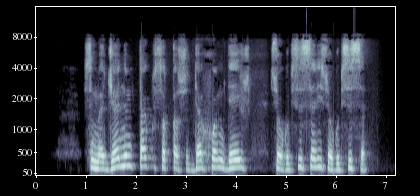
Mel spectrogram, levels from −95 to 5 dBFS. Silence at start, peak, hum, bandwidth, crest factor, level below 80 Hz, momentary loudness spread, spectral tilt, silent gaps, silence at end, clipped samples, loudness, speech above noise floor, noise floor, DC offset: 1 s; 0 dBFS; none; 8.8 kHz; 14 dB; -54 dBFS; 8 LU; -4 dB/octave; none; 0.6 s; under 0.1%; -12 LUFS; 42 dB; -54 dBFS; under 0.1%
